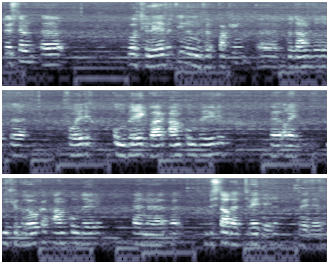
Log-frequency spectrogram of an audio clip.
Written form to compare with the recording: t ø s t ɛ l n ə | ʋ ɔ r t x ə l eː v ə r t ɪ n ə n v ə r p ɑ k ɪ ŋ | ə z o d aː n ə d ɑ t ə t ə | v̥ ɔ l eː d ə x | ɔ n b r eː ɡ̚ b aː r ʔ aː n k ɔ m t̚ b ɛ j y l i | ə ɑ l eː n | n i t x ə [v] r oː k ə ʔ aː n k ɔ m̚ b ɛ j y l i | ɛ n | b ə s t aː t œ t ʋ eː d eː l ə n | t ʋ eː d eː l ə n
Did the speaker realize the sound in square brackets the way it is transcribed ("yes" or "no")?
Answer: no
